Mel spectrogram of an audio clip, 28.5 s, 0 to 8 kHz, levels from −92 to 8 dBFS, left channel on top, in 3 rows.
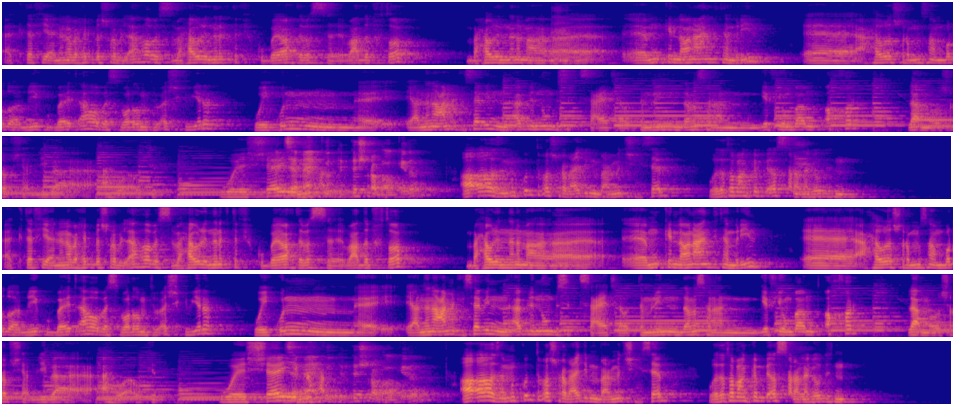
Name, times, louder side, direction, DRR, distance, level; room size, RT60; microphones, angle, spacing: voice 1, 0.0-4.1 4.7-7.6 8.0-11.6 12.0-18.1 18.6-20.6 21.2-22.3 23.6-25.7 26.1-27.4, right 4 dB, 45° right, 11 dB, 0.5 m, -31 dB
sound 1, 14.5-23.1, equal, 20° left, 1.3 m, -38 dB
voice 2, 21.7-23.3 26.9-27.1, left 2 dB, 80° left, 2 dB, 1.4 m, -34 dB
15.0 x 6.7 x 2.7 m, 0.83 s
head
